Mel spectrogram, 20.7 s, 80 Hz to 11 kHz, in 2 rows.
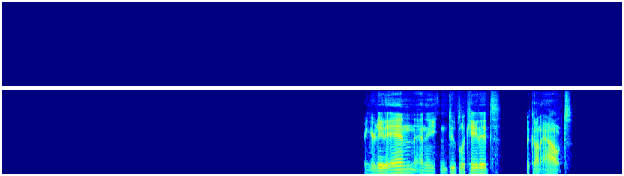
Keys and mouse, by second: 0.0 click, 1.4 shift+d, 3.0 click, 3.3 middle click, 4.1 middle click, 5.1 click, 5.8 middle click, 6.9-7.6 drag, 8.5 click, 9.5-12.8 drag, 13.1-14.9 drag, 17.1 click, 17.6 shift+d, 18.6 click, 18.9 click, 19.5 middle click.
